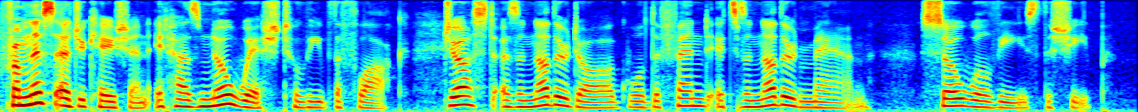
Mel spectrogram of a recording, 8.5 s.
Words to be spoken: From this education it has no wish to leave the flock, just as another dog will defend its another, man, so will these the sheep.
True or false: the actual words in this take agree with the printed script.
true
